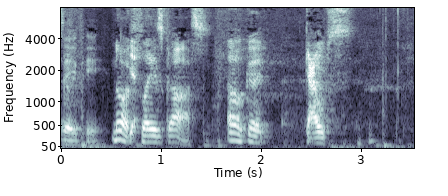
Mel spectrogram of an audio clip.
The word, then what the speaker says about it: Gauss: flays Gauss. Oh, good. Gauss. Rhymes with Gauss. house. Gauss. Gauss. Mouse. Gauss. Dr. Seuss? Gauss. Gauss. You know what? It's English. It's not have English, I said, it's German.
